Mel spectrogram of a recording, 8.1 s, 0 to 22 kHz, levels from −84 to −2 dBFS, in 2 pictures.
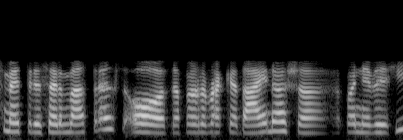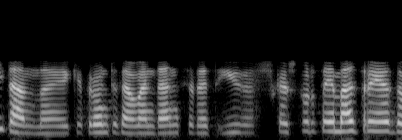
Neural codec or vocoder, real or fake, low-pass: codec, 16 kHz, about 1 kbps, DyCAST, with the encoder's durations; fake; 3.6 kHz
